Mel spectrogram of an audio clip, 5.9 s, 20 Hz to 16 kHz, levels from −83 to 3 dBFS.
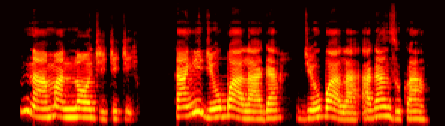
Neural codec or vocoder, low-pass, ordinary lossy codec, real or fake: none; 14.4 kHz; none; real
